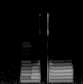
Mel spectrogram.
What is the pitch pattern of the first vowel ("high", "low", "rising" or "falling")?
high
